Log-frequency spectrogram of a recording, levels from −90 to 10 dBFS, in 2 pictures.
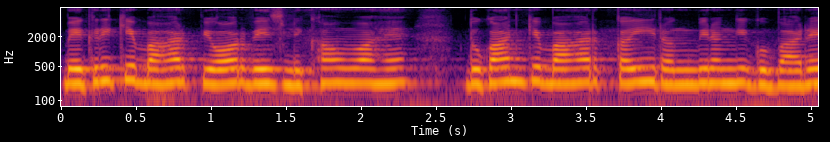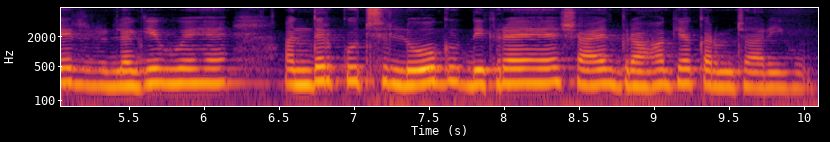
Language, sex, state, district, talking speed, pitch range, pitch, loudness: Hindi, female, Gujarat, Valsad, 170 wpm, 210-230 Hz, 220 Hz, -15 LUFS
